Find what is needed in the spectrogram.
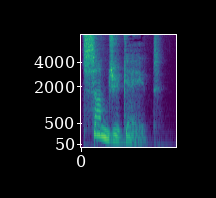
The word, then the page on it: subjugate: British English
